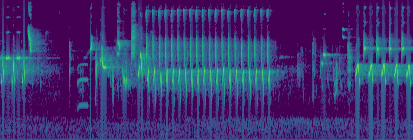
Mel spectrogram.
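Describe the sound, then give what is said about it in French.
A nightingale sings clear at night, shifting between varied phrases and a long, rapid run of repeated notes, with brief pauses between its outbursts, answering another nightingale far away. No voices are heard. “Et on entend qu'il répond à un autre rossignol au loin.”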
